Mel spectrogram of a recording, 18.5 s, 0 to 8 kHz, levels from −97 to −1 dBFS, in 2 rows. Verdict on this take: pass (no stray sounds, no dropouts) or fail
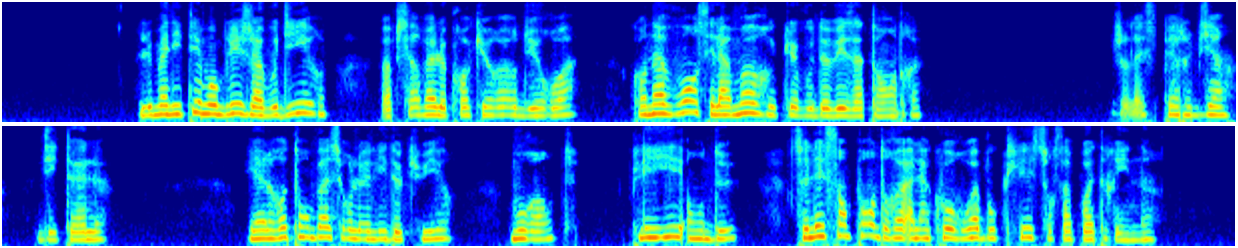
pass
